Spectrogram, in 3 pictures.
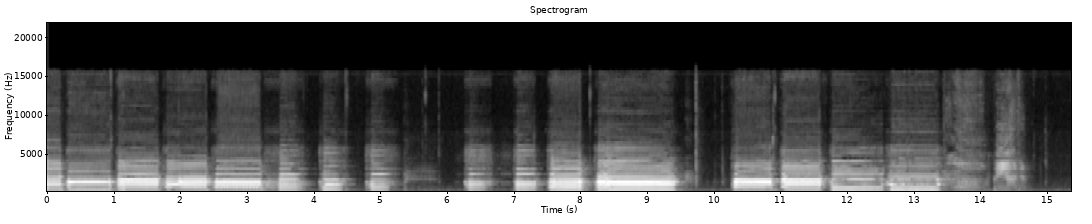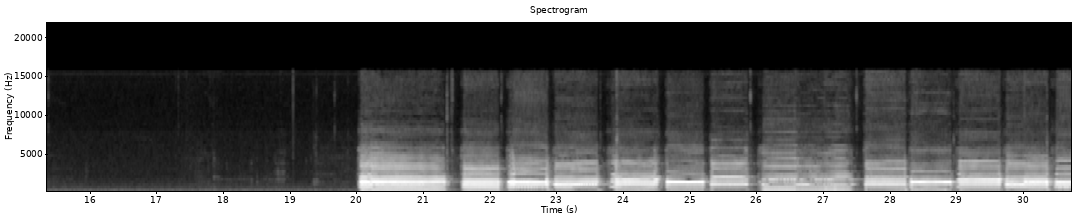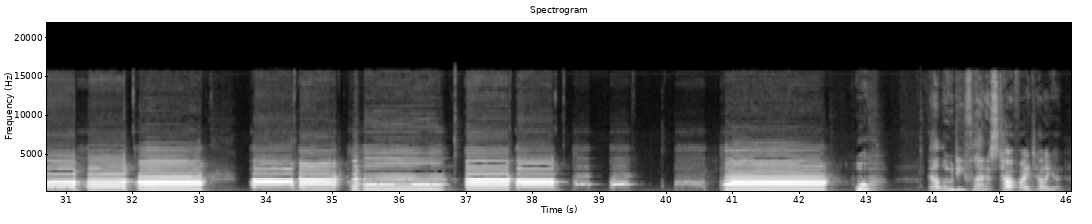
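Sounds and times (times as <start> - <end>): oboe playing scales: 0.0 - 13.7, 20.0 - 43.3.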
